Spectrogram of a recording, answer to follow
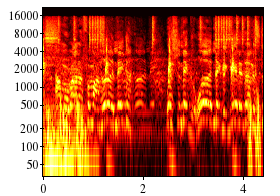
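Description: Hip hop track playing, with a rapped vocal over the beat. About a second in the deep bass drops out, leaving the vocal over a thinner beat, and the bass comes back in at the end.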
